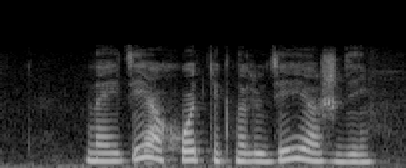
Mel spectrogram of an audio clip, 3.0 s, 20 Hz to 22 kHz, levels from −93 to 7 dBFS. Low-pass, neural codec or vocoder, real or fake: 7.2 kHz; none; real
